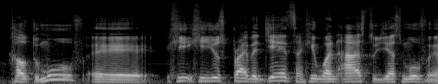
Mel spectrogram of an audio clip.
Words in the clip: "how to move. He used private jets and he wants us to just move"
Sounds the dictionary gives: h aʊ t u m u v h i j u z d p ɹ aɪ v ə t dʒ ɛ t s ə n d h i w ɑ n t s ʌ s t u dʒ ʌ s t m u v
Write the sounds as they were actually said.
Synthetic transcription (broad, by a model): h aʊ t u m u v h i j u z p ɹ aɪ v ə t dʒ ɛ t s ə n h i w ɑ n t ɑ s t u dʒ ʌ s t m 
